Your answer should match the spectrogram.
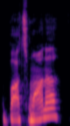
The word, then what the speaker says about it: Botswana: Botswana? – Yes, sir.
